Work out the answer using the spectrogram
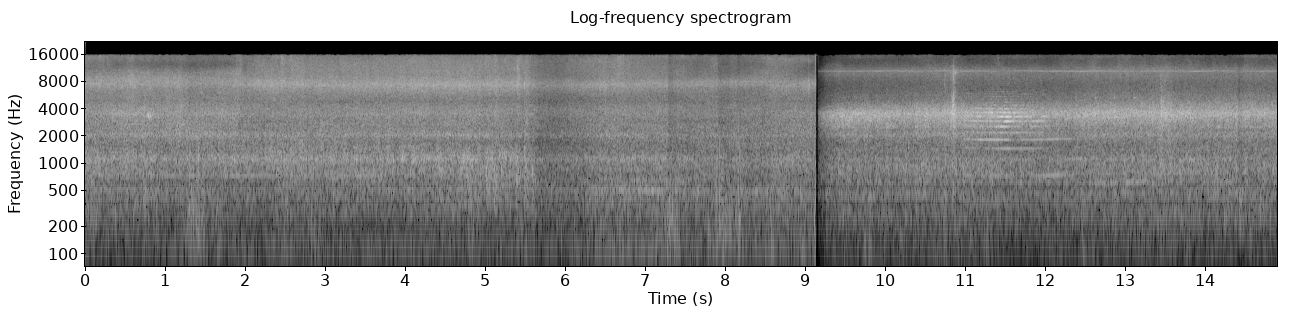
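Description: Express train running at speed, heard from an open carriage doorway, with a local train rushing past close by on the opposite track in the first seconds. About nine seconds in the sound breaks off abruptly and the running noise picks up again.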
